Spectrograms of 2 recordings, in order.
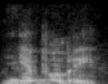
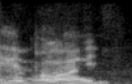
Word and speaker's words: Hippolyte: That's how you say it, Hippoly? Hippoly, yes. Cool. Okay. Some people say Hippolyte. We say, those French people will say Hippolyte. I was just curious. Some people say Hippolyte, they say it right.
